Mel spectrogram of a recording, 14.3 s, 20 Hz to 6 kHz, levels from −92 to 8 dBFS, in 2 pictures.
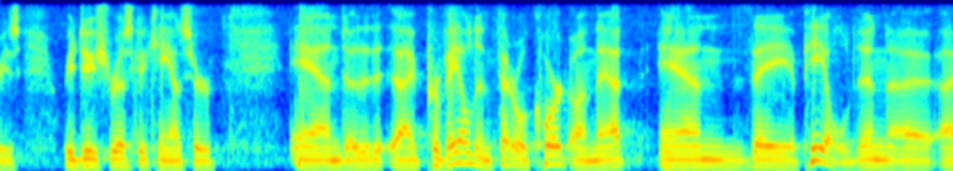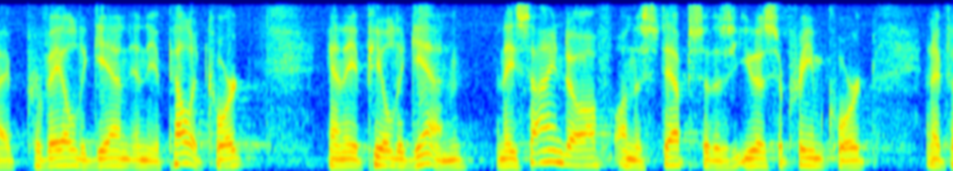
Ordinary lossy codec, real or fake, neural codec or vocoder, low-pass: MP3, 48 kbps; real; none; 5.4 kHz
